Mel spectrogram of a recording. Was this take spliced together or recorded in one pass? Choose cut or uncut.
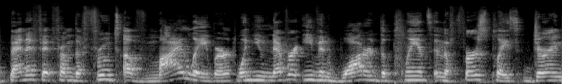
uncut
